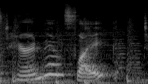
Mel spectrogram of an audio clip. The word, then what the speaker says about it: Tarreyn Van Slyke: Our guest today is Tarreyn Van Slyke.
